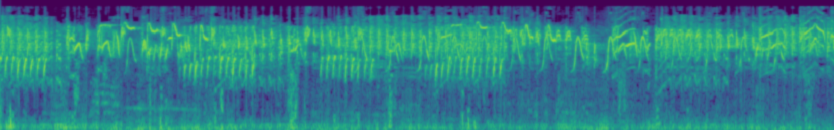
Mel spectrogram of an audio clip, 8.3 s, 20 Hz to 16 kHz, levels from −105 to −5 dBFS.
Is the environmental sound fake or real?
real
